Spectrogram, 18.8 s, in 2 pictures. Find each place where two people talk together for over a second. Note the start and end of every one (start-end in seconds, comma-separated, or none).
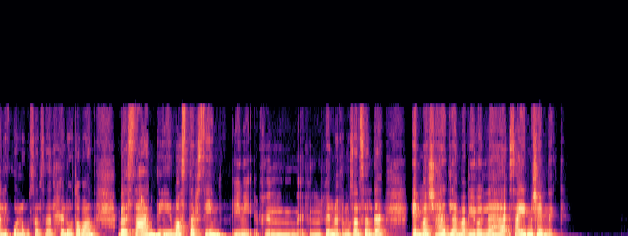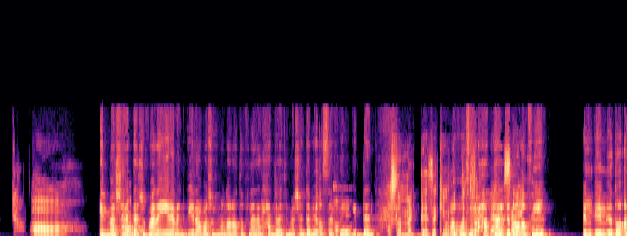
16.2-17.6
